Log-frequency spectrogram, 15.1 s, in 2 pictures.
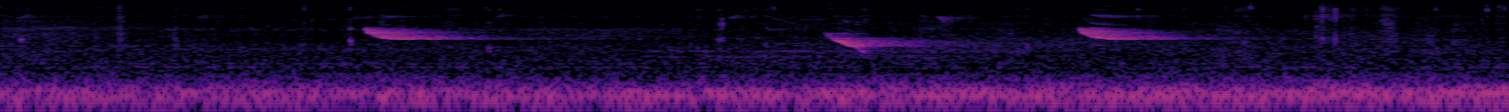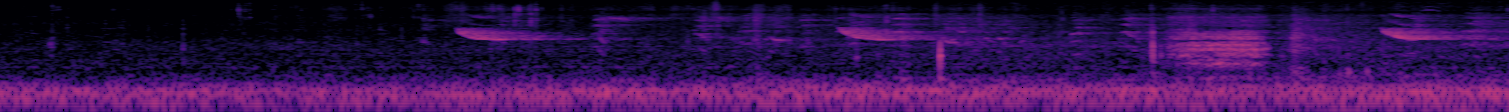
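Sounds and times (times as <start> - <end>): scratchy rustle: 13.2 - 14.1.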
